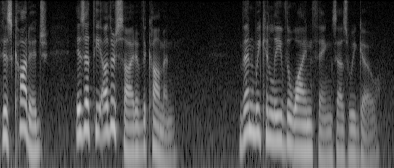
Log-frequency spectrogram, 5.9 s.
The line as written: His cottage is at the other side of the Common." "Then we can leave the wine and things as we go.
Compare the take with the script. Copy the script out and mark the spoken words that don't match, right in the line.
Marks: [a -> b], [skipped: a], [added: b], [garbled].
His cottage is at the other side of the Common." "Then we can leave the wine [skipped: and] things as we go.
